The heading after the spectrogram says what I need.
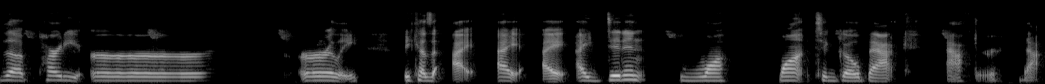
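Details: Acted stuttering by a female client in a clinical skills therapy role play, with repetitions such as "i i i" and "wan want".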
